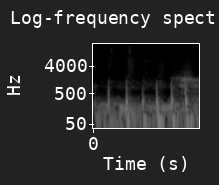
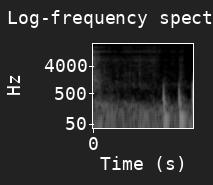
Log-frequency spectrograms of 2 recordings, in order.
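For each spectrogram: First: unripe spaghetti squash, not hollow. Second: riper spaghetti squash, more hollow sound.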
